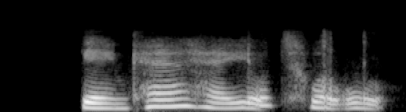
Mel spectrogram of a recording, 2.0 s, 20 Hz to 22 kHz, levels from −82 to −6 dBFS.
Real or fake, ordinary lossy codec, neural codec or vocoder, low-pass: fake; Opus, 16 kbps; codec, 16 kHz, 0.5 kbps, FunCodec, trained on LibriTTS, 25 frames a second; 7.2 kHz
